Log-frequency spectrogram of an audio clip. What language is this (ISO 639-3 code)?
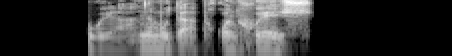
kbd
